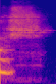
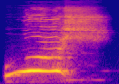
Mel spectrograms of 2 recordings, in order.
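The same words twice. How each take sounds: First: High but barely voiced "whoosh!"; soft whoosh. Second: High, loud swooshing cry; loud whoosh. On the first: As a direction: let it fade to a breath. Grandma repeats it softly. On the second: Retold or imitated. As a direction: swing it hard out loud. Grandma swings cudgel sound again.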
